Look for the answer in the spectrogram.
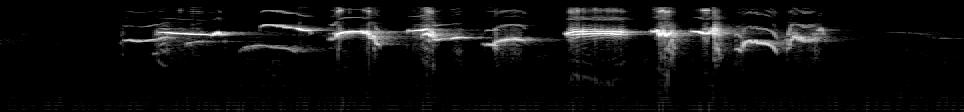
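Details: Fish-scale Oriental magpie-robin sings in daily practice: sweet high whistles, gliding slurs and rasping accents tumble together in a varied, energetic phrase of over two seconds.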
